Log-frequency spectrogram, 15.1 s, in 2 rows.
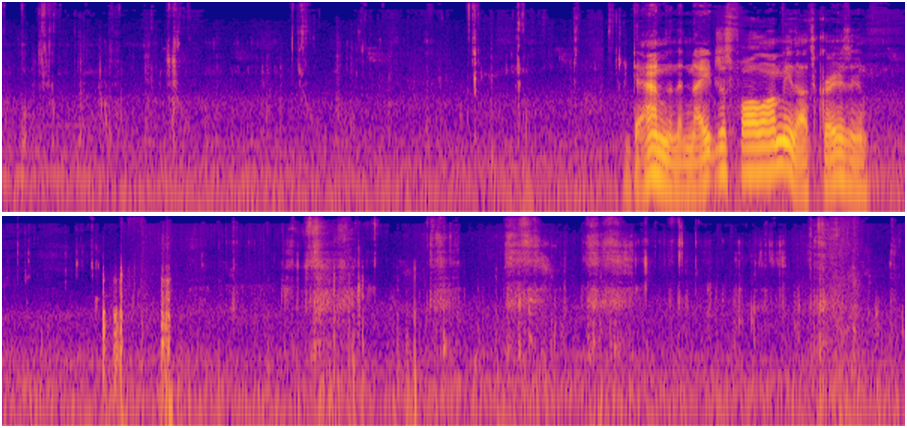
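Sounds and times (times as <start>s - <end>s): sandwich crunching: 0.0s - 5.3s, 7.6s - 15.0s
wet chewing: 0.0s - 5.3s, 7.6s - 15.0s.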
